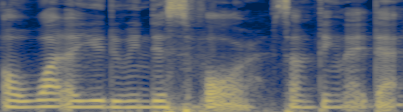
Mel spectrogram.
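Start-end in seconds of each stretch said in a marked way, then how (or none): none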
